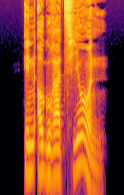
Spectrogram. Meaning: inauguration
- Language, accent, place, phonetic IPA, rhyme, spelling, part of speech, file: German, Germany, Berlin, [ˌɪnʔaʊ̯ɡuʁaˈt͡si̯oːn], -oːn, Inauguration, noun, De-Inauguration.ogg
